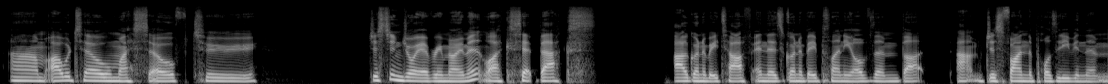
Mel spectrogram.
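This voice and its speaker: A woman with an Australian accent speaks at a very deep, low pitch and a moderate pace. Her intonation is monotone and flat, and the sound is dry and close with no echo. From New South Wales, Australia (Campbelltown, Bargo). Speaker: professional netball and football player. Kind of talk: interview.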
